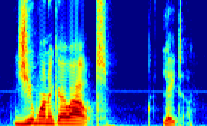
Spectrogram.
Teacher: What happens when you get this combination of duh and ya together? We get a ja. So, duh, ya, ja, ja.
